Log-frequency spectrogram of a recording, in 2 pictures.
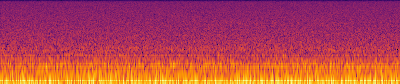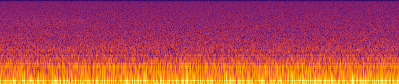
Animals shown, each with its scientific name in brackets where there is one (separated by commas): Ovenbird (Seiurus aurocapilla)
